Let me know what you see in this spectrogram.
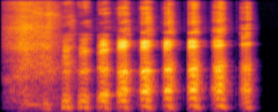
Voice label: voice monster

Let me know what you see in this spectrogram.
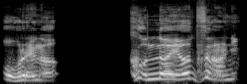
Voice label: macho down, voice

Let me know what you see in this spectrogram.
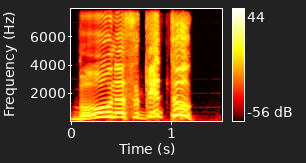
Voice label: Narration GAMBLE Bonus Get

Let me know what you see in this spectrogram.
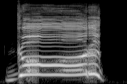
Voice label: Narration GOAL; Hanyou

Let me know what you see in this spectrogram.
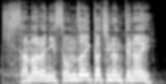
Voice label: jakigan win, voice

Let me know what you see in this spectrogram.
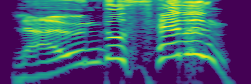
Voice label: Narration ROUND

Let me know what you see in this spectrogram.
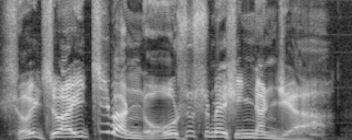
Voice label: shop oldman, voice

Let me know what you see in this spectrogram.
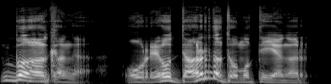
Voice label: macho win, voice

